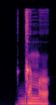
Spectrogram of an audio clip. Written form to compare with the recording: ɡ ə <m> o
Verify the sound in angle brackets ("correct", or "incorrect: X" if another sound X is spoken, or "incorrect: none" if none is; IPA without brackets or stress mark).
correct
